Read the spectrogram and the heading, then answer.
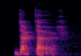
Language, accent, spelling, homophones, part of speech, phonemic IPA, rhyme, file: French, Canada, docteure, docteur / docteures / docteurs, noun, /dɔk.tœʁ/, -œʁ, LL-Q150 (fra)-docteure.wav
- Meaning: 1. feminine singular of docteur (“doctor (physician, veterinarian, etc.)”) 2. feminine singular of docteur (“doctor (doctorate holder)”)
